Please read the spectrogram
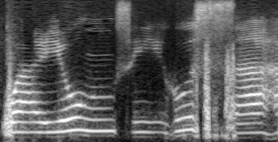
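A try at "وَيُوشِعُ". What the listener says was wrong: Bukan sius. Wayung sius. Shin ini gede. Wa yunsyi'us sahaba thiqal.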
